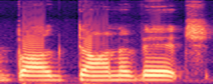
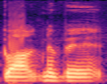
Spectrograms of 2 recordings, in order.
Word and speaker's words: Bogdanovich: they all laugh pause I totally just realized I pronounced his name wrong it's Peter Bogdanovich not Bachna and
